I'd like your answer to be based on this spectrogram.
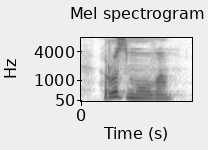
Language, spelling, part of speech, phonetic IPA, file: Ukrainian, розмова, noun, [rɔzˈmɔʋɐ], Uk-розмова.ogg
- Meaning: conversation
